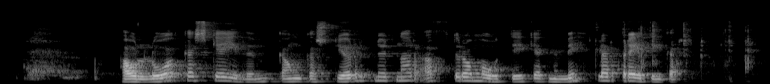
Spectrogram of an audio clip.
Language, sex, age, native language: Icelandic, male, 40-49, Icelandic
